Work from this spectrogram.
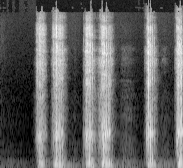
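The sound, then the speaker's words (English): A pig in a pigsty oinks in six short, gruff grunts. The first four come in two quick pairs, then two more follow spaced apart, each one abrupt with quiet gaps between. “an oinking noise. What can that be? It's the pig in the pigsty.”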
